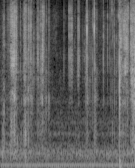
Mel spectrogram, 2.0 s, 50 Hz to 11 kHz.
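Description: Foil wrapper of a 2018 Donruss Optic football card pack being torn open by hand, crinkling as it goes. The loudest rip comes about a quarter second in and another near the end.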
